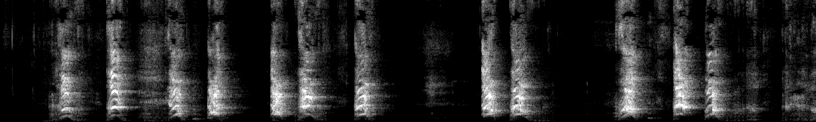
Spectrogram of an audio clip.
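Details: Border Terrier puppy attacking a squeaky toy, giving short harsh barks and growly yaps in quick bursts, about a dozen spread over eight seconds with brief pauses between groups.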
